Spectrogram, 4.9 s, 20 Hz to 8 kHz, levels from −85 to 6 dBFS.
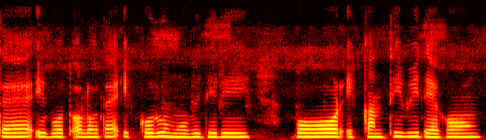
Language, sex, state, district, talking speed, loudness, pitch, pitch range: Chakma, female, Tripura, West Tripura, 125 wpm, -17 LUFS, 215 Hz, 205-220 Hz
